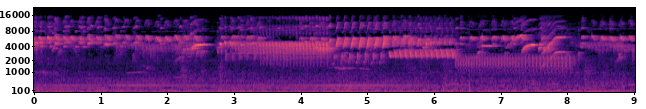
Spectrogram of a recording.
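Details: Tutor song of a European goldfinch for canaries: a string of long rolling trills that step between pitches, broken by a short pause, then more buzzy rolls and a few upward-sweeping notes.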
